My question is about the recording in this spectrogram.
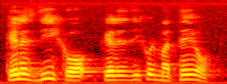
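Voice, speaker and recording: Man, fairly high voice, pastor preaching a sermon, steady teaching, often checks in with listeners, many restarts and self-corrections. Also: moderate pace, poor audio. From Mexico. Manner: teaching Bible verses, checking in with the congregation.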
